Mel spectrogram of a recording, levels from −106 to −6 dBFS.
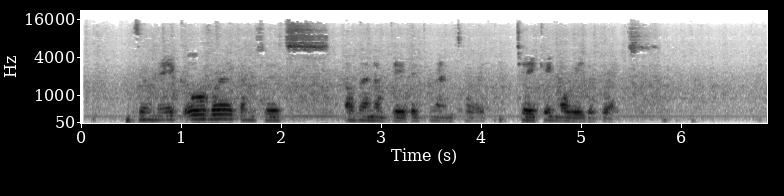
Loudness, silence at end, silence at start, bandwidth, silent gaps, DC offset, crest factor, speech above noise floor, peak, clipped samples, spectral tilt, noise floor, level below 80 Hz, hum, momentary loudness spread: -19 LUFS; 1.1 s; 0.45 s; 15 kHz; none; under 0.1%; 18 dB; 32 dB; -2 dBFS; under 0.1%; -4.5 dB/octave; -51 dBFS; -58 dBFS; none; 20 LU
